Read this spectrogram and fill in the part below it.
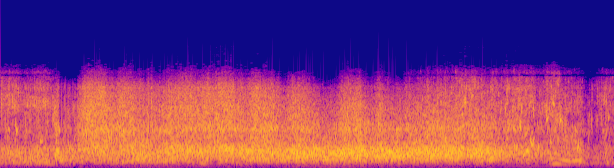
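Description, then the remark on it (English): A crashed bus explodes in falling snow: a loud, steady rushing roar of blast and fire that holds for several seconds with no voices, then dips slightly at the very end. “I never saw a bus blow before.”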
